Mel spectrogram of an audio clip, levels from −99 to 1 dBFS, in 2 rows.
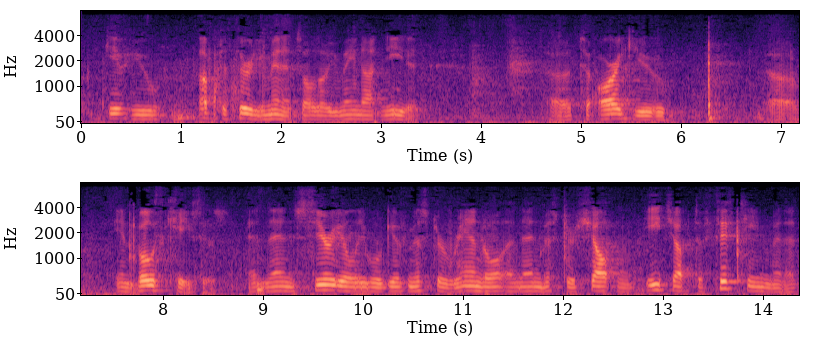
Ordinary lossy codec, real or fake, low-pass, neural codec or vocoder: MP3, 32 kbps; fake; 7.2 kHz; vocoder, 22.05 kHz, 80 mel bands, Vocos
